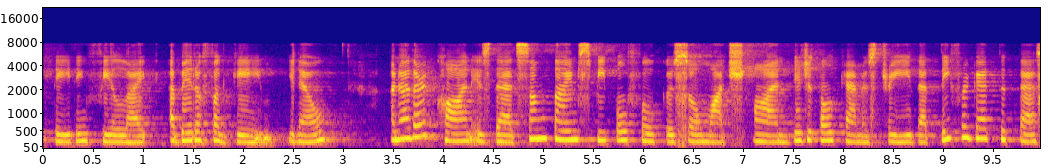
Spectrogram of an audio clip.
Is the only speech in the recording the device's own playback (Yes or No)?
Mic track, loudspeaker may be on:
Yes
